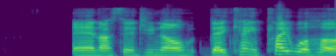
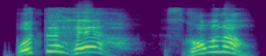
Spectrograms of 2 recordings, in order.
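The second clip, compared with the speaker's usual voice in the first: excited disbelief; 8 semitones higher than usual. Real, not acted.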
